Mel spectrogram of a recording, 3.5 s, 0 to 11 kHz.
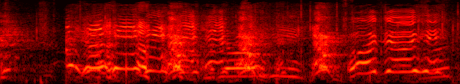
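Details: Corgis at an afternoon owners' meetup in 2020 give a run of high, yappy barks and whiny yelps, densely overlapping, with people talking and laughing around them.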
